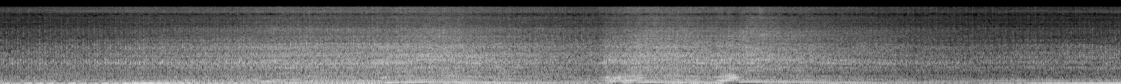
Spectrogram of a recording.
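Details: 1982 Porsche 924 Turbo four-cylinder, first start after rebuild and rebuilt fuel distributor, after correcting badly misadjusted AFM that stopped injectors firing: catches, settles into even idle with a couple of clean smooth rev blips; running healthy.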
